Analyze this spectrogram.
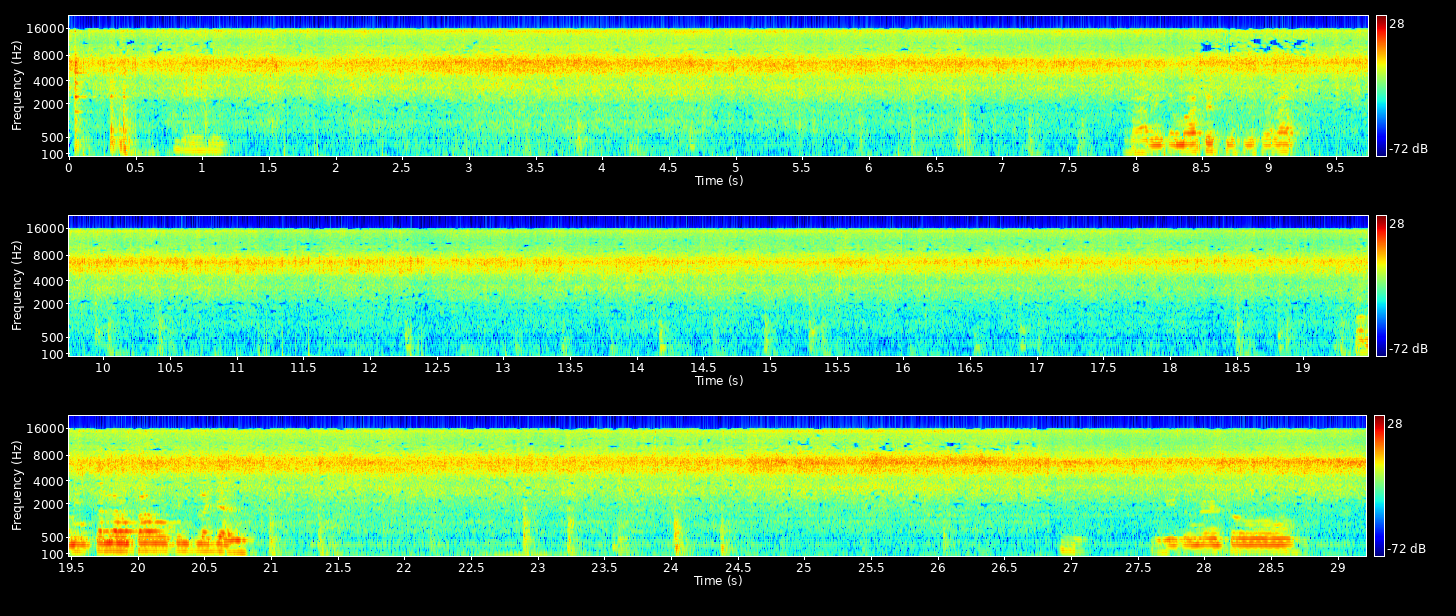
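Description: Food sizzles steadily in a frying pan.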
